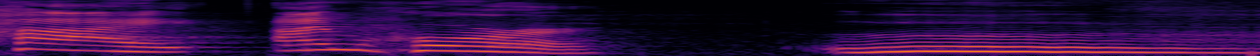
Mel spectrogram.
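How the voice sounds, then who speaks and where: A put-on character voice, female-sounding and medium in pitch, comes through a very clean recording with a silent background. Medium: stage play. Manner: timid, sweet.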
